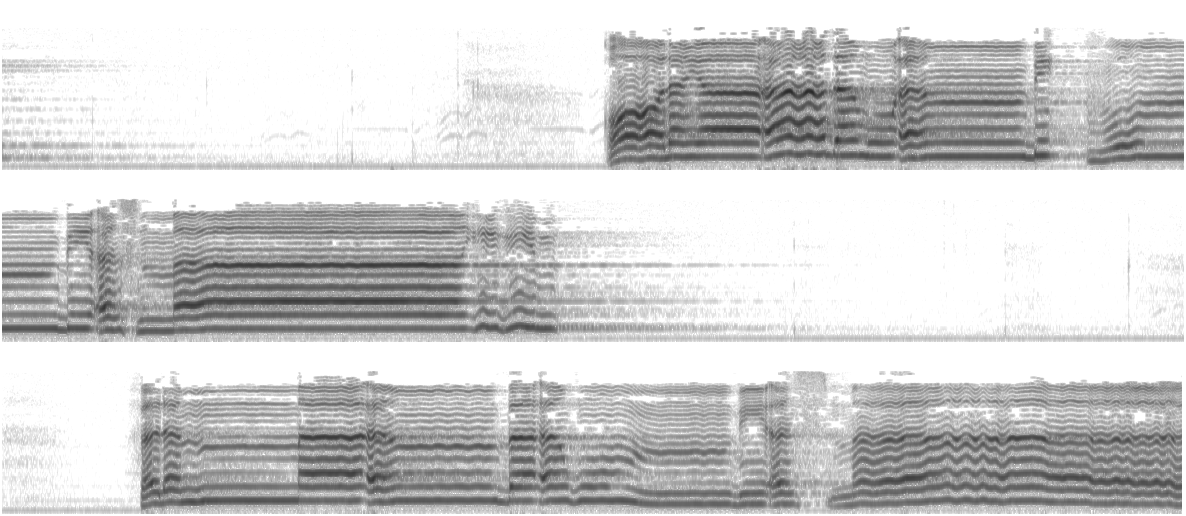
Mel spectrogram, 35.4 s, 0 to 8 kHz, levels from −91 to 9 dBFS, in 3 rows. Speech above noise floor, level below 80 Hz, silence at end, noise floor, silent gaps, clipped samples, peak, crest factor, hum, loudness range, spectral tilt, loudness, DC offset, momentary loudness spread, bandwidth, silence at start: 53 dB; -68 dBFS; 0 s; -70 dBFS; none; under 0.1%; -4 dBFS; 18 dB; none; 12 LU; -8.5 dB/octave; -19 LUFS; under 0.1%; 15 LU; 5.2 kHz; 6.05 s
